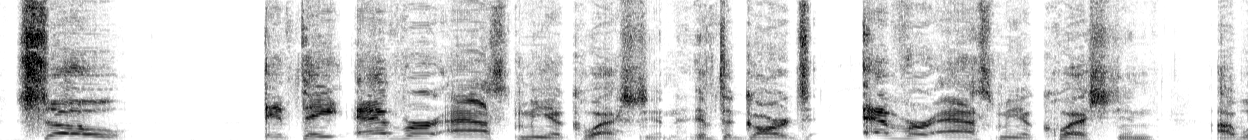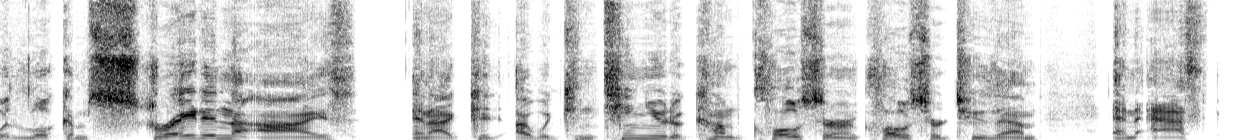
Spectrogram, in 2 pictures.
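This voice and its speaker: A man's voice: medium pitch, bright, forceful tone, no room sound, studio quality. A middle-aged man telling a story in casual chat, blunt and crude, acting out the people in it.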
